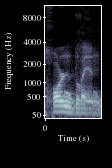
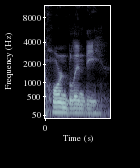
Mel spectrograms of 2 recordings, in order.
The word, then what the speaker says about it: hornblende: Here's a dark, important mineral called hornblende. It looks like hornblendy when you spell it.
